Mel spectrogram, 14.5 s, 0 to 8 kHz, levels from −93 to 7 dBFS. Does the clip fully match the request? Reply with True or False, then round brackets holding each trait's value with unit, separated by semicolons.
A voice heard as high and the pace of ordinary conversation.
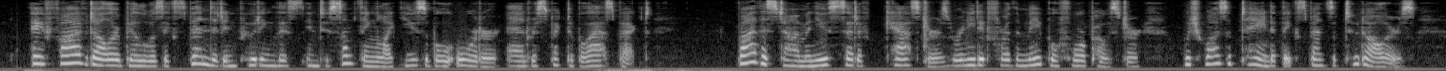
True (235 Hz; 170 wpm)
